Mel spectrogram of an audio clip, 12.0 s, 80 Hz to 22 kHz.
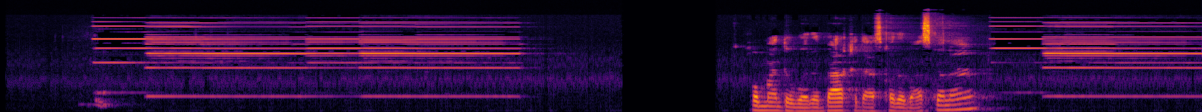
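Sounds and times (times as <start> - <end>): electronic doorbell chime: 0.9 - 5.3, 9.9 - 12.0.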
